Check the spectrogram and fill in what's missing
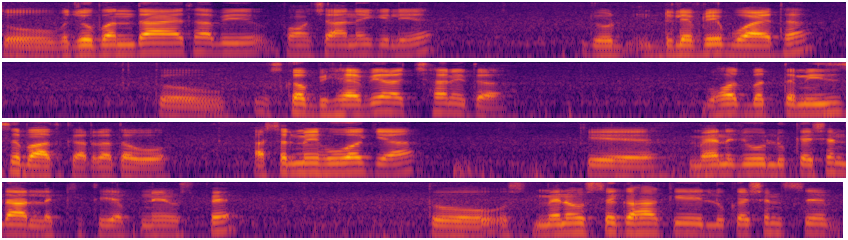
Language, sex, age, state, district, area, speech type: Urdu, male, 18-30, Delhi, South Delhi, urban, spontaneous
